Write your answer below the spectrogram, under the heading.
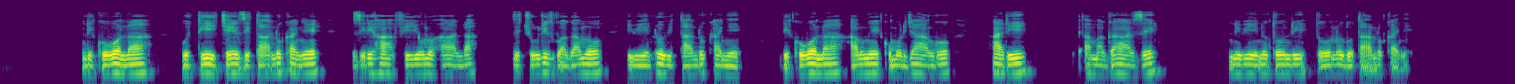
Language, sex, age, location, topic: Kinyarwanda, male, 18-24, Musanze, finance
